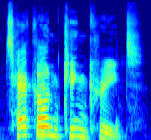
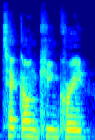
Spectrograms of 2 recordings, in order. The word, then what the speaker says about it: Tekkonkinkreet: it's basically like a it's a child misinterpretation of the like it's like it's not actually pronounced like that it's how a child would pronounce it like kind of wrong so let's talk about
